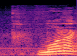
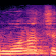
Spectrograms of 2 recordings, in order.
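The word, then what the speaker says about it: monarch: যেমন দেখি মনাক, মনাক, এটা মনাচ্ছে না কিন্তু মনাক, এটা কিন্তু কয়ের উচ্চারণ হয়েছে।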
